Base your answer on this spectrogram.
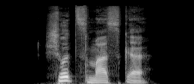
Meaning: protective mask
- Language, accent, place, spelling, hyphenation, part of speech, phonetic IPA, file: German, Germany, Berlin, Schutzmaske, Schutz‧mas‧ke, noun, [ˈʃʊt͡smaskə], De-Schutzmaske.ogg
